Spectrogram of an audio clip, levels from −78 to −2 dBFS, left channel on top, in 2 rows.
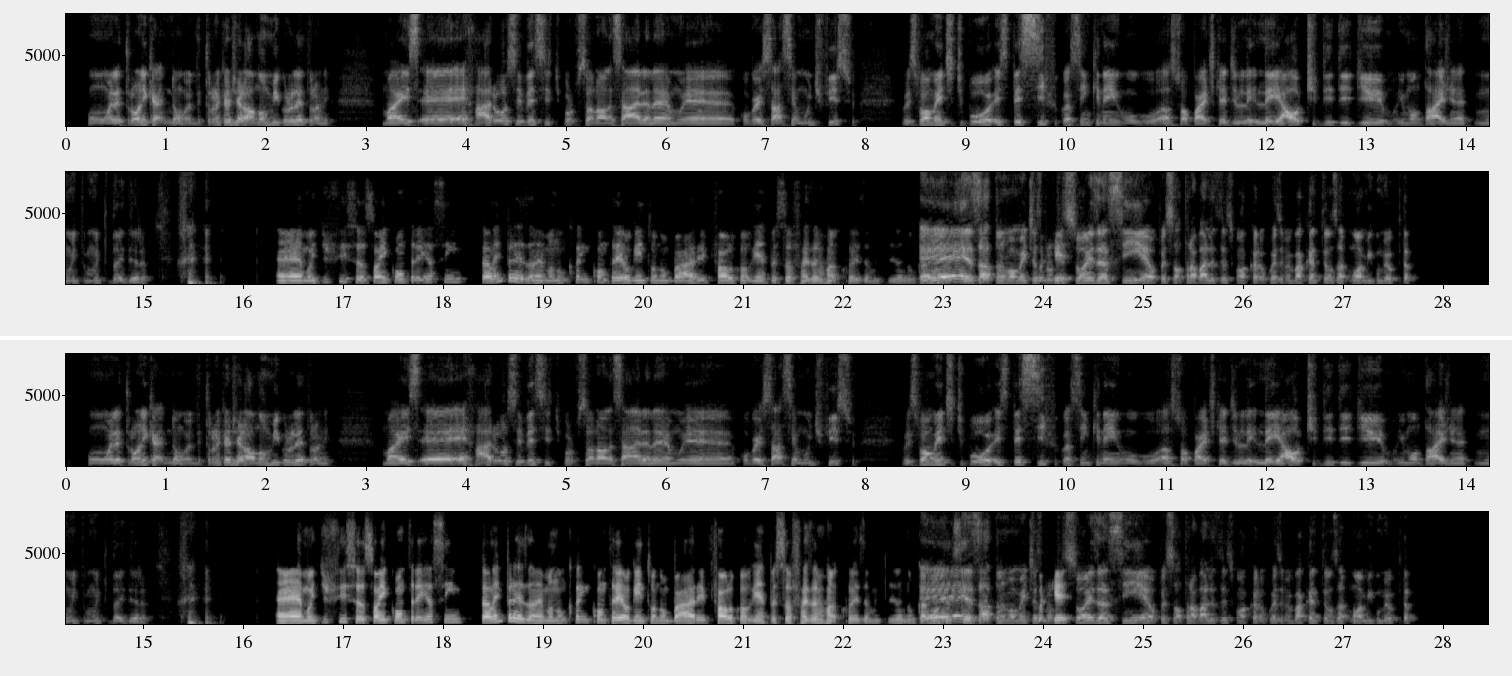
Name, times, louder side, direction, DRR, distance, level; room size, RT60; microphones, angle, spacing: voice 1, 0.0-15.7 22.8-27.7, left 2 dB, 20° left, 0.5 m, -35 dB
voice 2, 16.3-22.8 23.2-23.3 23.9-24.3, right 5 dB, 70° right, 0.3 m, -30 dB
2.3 x 2.2 x 3.0 m
head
